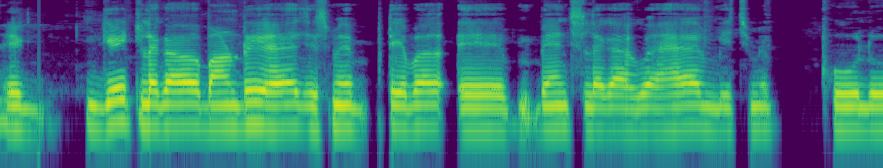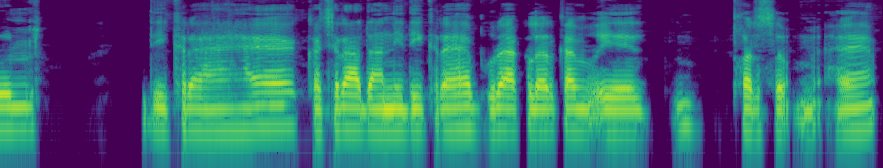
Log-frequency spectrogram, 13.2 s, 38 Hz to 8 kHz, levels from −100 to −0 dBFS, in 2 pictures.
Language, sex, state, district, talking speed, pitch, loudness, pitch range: Hindi, male, Chhattisgarh, Balrampur, 140 wpm, 135 Hz, -17 LUFS, 130-140 Hz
